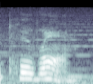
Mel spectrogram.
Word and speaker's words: Quran: The title Quran, pronounced Quran in Arabic, is derived from the word qara'a, which means to read or recite.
